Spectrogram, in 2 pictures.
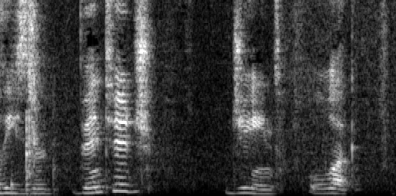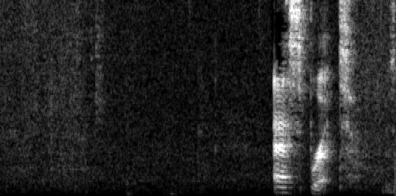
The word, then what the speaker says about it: Esprit: about this oh these are vintage jeans look esprit is how you say it esperant e-spirit these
